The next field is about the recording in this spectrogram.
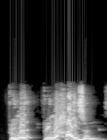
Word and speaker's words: Frelinghuysen: His name is Theodorus Frelinghuysen.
